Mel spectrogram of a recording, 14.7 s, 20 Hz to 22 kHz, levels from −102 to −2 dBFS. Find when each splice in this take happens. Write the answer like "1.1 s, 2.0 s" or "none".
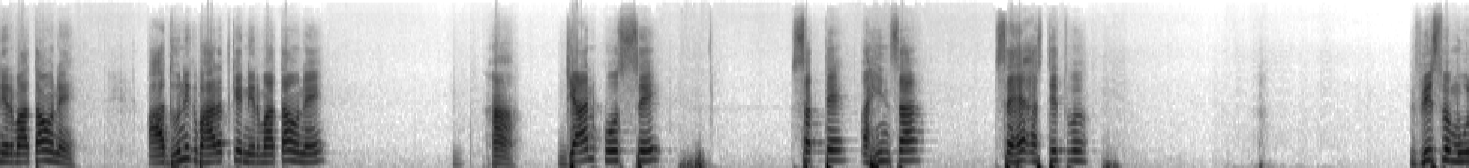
none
